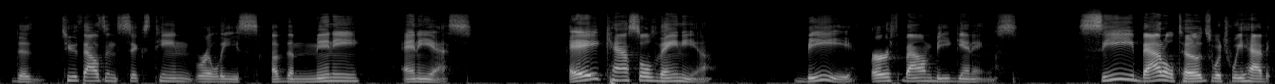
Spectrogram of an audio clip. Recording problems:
none

